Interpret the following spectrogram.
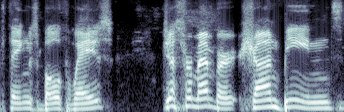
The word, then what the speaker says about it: Sean Bean: both ways just remember sean bean's name is not pronounced sean bonne or seen bean just remember that the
